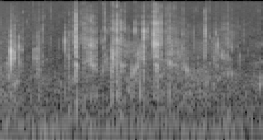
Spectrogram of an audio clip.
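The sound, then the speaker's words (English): A pet named Euro crunches a biscuit, a quick run of sharp, irregular crackling bites spread over a couple of seconds with no talking. “Give him a biscuit. You can hear the famous crunch.”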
